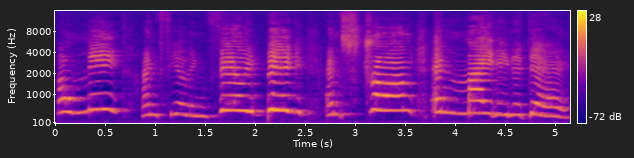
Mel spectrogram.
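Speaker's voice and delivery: squeaky, very high, slow, tiny little mouse voice. Asked by the host how she feels today, Miss Mousie answers: Miss Mousie puppet voice. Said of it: "It's my friend Miss Mousie".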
